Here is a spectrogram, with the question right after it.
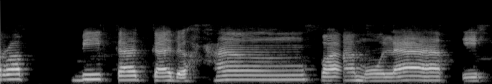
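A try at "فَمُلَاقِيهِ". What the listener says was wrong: Enggak, famulaqih. Panjang dulu baru ha.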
